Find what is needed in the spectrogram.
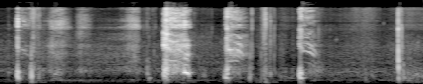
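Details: Unexpected cough: a run of short, harsh coughs in a quiet room, with one louder and longer burst among them.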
